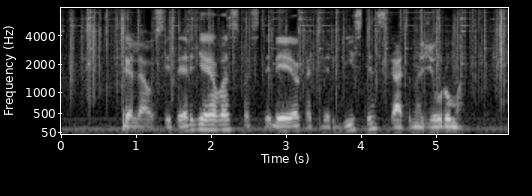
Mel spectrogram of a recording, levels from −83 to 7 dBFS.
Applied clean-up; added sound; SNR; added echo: none; Keys jangling; 12 dB; none.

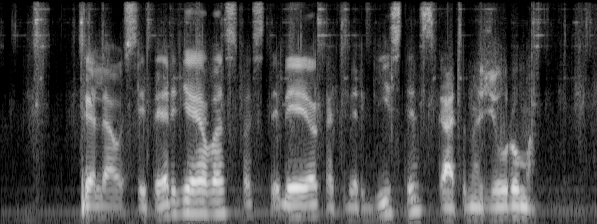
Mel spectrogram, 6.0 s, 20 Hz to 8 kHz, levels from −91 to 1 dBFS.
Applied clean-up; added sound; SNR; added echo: neural separator model SepFormer DNS4.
